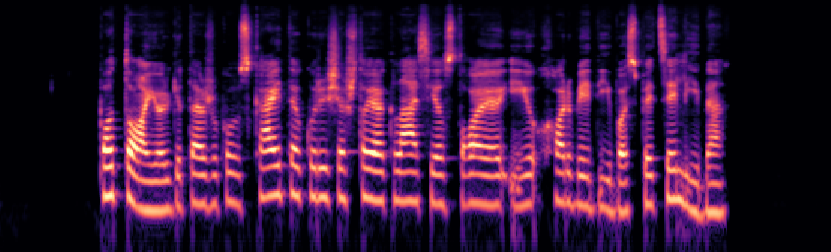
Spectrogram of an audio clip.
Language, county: Lithuanian, Panevėžys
